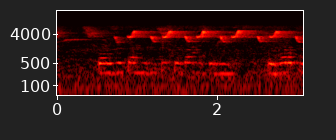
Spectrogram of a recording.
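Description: A common myna gives bright, chirping whistles that step upward, repeated about every 0.7 seconds, over lower throaty notes and a faint background hum.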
